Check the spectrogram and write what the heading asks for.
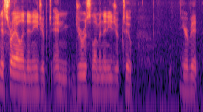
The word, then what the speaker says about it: Jerusalem: in it's quick aside it's yerusalem not Jerusalem I mean you can say Jerusalem I'll probably say Jerusalem but I like to use the the closer to closer to home pronunciation and maybe I'm butchering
